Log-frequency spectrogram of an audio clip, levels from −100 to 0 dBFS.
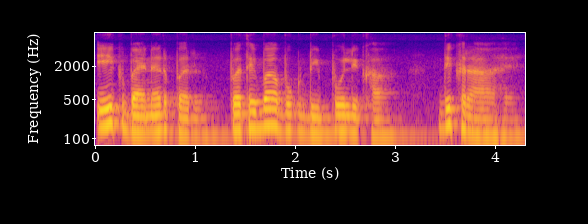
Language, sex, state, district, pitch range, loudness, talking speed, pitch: Hindi, male, Uttar Pradesh, Lucknow, 115-140 Hz, -18 LUFS, 140 wpm, 125 Hz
